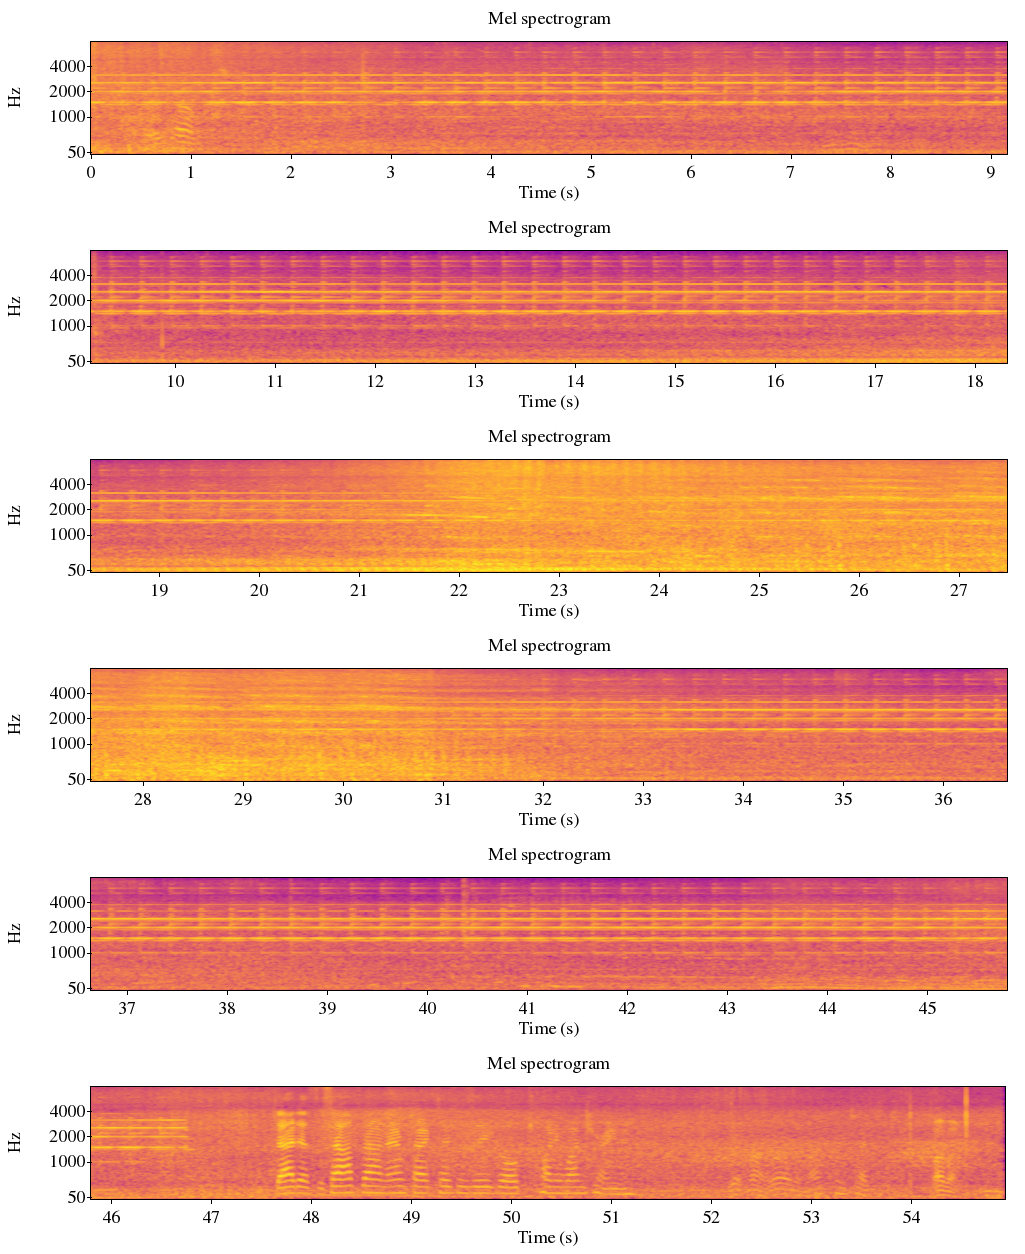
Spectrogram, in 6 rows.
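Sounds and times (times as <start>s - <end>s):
train wheels clattering on rails: 0.0s - 7.2s, 17.6s - 39.2s
railroad crossing bells ringing: 0.0s - 54.9s.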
